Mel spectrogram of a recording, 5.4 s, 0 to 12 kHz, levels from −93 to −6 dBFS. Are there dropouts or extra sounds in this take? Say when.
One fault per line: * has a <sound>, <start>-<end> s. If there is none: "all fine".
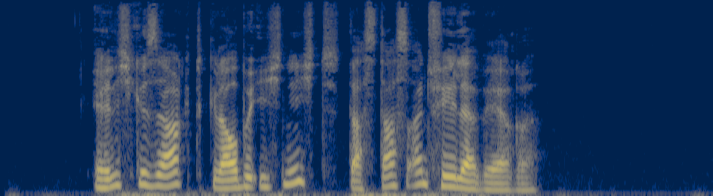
all fine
